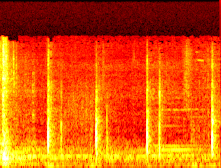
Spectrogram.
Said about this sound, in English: Then hear the door open for it, to let it all in again.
